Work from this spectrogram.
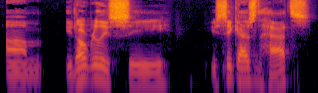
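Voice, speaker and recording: A man with a low voice chats as a podcast guest in a dry, close recording. He rambles through casual banter and swears freely. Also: expressive, unhurried, a bit bright, dry recording. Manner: rambling, profane.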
